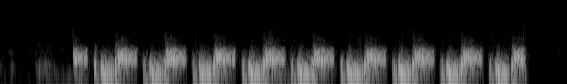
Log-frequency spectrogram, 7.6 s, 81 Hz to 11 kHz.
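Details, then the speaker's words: Aortic regurgitation in a teaching recording: regular heartbeat near 90 a minute. A blowing diastolic regurgitant murmur is heard with a very soft, short, early-peaking systolic flow murmur from increased volume, not stenosis. "usually the accompany murmur here it is is a marble that is very soft uh short with the maximum of ejection relatively early because there is no gradient"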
